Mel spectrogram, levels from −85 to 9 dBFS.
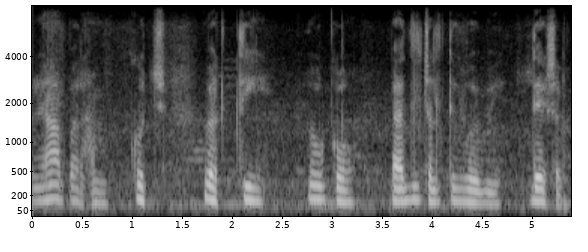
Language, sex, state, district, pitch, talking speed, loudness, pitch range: Hindi, female, Himachal Pradesh, Shimla, 135 Hz, 145 wpm, -20 LUFS, 120-150 Hz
